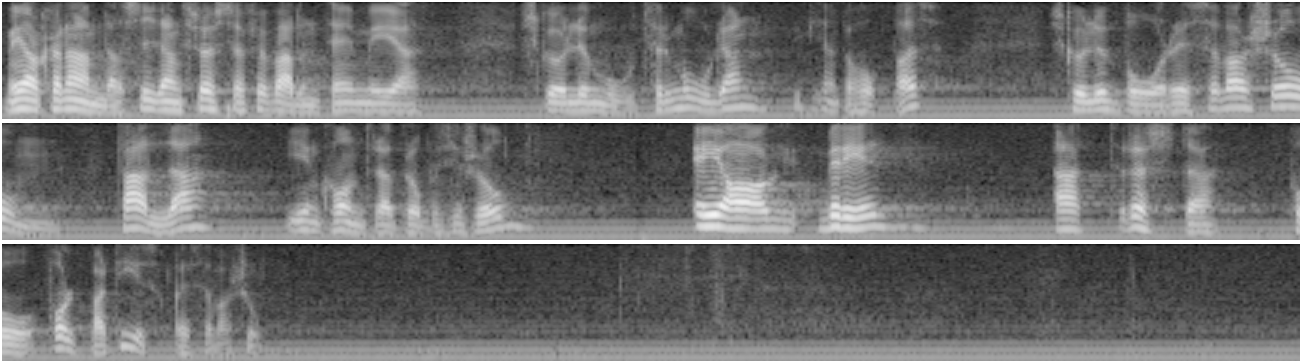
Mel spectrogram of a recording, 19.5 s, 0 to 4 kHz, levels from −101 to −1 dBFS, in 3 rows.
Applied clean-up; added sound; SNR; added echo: none; none; none; none.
